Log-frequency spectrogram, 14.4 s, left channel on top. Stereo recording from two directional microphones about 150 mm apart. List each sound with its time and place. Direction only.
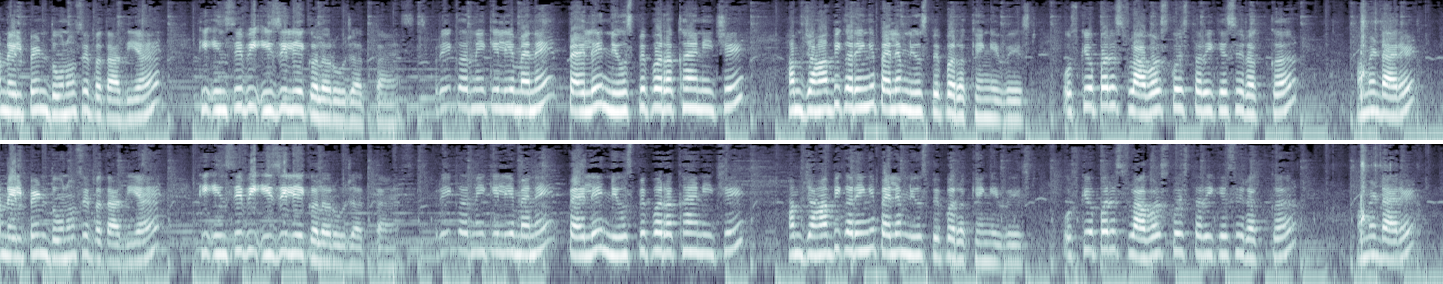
0.0 s speech: 90° left
4.4 s a woman's voice: 50° left (ahead or behind)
